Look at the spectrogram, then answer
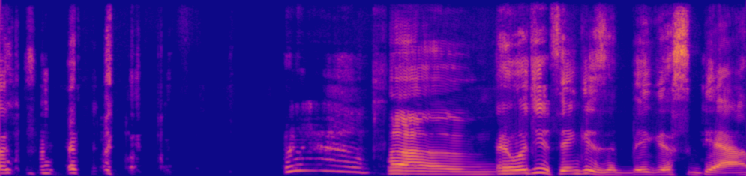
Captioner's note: laughing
